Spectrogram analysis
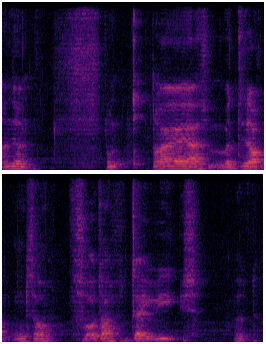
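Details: Adult woman diagnosed with Huntington's disease, living in a supportive care home. Finding: dysarthric speech in Huntington's disease.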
